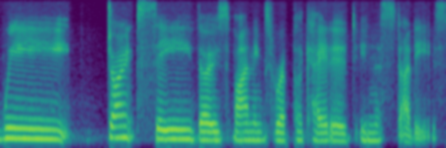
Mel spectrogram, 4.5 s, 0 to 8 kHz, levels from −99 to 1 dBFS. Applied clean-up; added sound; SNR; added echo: neural mask model RNNoise.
